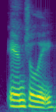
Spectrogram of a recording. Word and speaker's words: Anjilee: And by the way, your name is pronounced Anjilee? Anjilee, yes.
